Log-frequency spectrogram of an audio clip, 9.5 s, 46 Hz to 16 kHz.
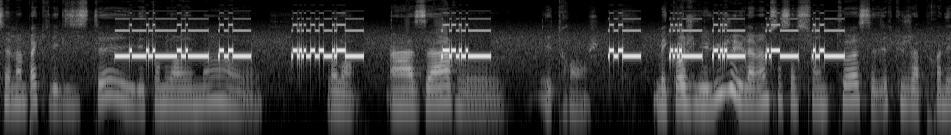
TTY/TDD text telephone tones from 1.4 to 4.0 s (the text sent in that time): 08483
